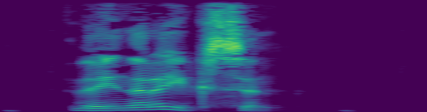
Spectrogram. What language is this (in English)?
Kabyle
